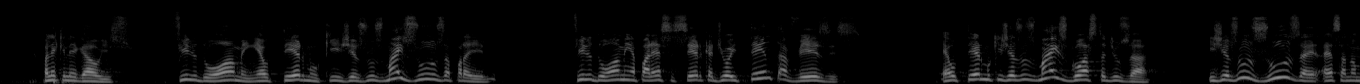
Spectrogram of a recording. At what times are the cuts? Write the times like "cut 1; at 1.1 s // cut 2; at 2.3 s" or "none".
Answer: none

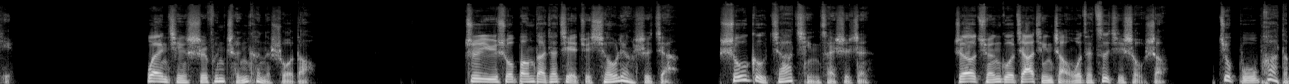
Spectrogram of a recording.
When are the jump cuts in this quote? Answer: none

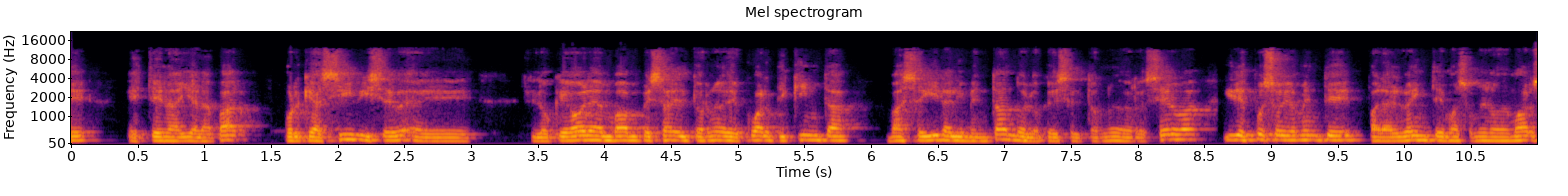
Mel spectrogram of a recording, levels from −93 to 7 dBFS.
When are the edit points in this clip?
cut 1; at 1.5 s // cut 2; at 3.3 s // cut 3; at 8.6 s

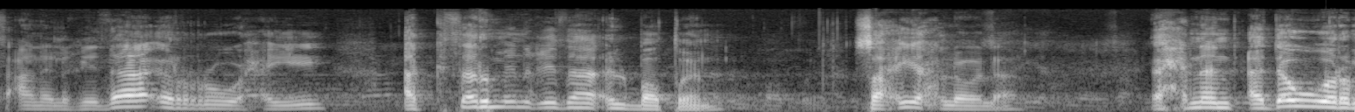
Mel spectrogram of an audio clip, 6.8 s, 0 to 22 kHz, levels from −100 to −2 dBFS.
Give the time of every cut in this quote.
none

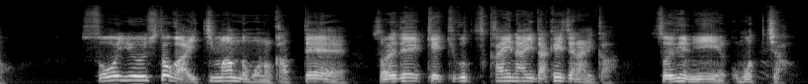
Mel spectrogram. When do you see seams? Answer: cut 1; at 3.6 s // cut 2; at 6.3 s

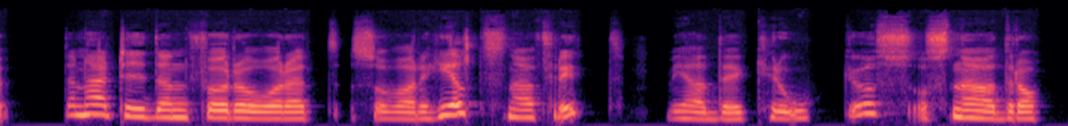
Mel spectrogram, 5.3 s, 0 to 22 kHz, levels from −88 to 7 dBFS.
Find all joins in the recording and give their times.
cut 1; at 3.2 s

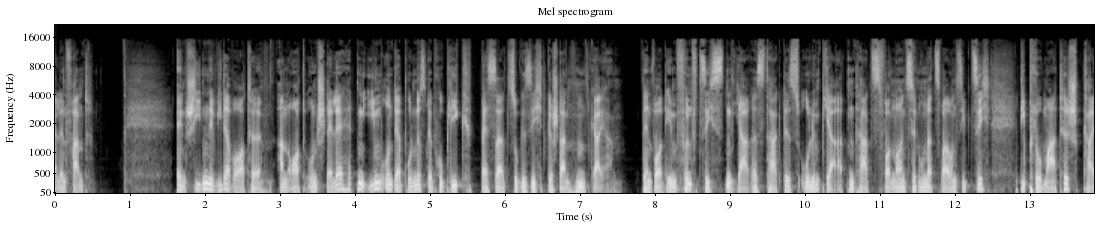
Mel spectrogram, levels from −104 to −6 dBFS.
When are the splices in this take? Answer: cut 1; at 7.1 s // cut 2; at 8.0 s

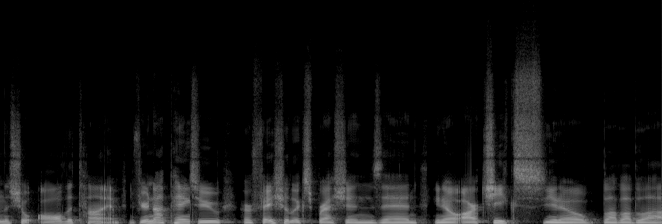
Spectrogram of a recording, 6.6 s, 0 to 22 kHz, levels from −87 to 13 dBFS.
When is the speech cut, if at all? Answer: cut 1; at 1.3 s // cut 2; at 1.9 s // cut 3; at 4.3 s // cut 4; at 4.8 s

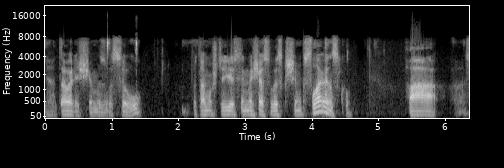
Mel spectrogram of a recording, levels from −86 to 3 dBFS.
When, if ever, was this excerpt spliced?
none

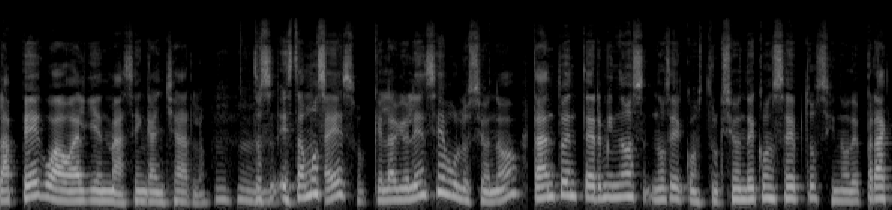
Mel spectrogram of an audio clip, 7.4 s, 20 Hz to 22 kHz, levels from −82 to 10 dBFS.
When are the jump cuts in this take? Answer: cut 1; at 2.7 s // cut 2; at 4.4 s // cut 3; at 5.6 s

